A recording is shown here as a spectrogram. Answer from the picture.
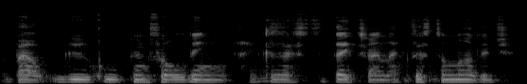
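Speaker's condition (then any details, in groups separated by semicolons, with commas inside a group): Brain injury; accident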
